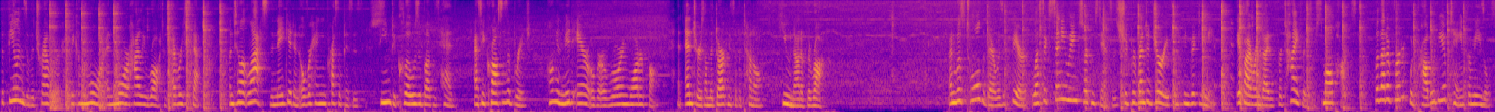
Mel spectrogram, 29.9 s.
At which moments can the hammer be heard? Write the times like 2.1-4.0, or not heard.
0.2-2.5, 3.3-4.5, 19.4-29.4.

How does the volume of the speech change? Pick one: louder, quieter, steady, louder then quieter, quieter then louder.
steady.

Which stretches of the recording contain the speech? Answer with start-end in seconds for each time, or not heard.
0.0-16.7, 18.9-29.8.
